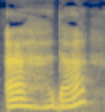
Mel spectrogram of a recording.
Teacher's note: Ha is a letter of hems, meaning that when this letter has sukun, there is going to be quite a lot of air that is coming up.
